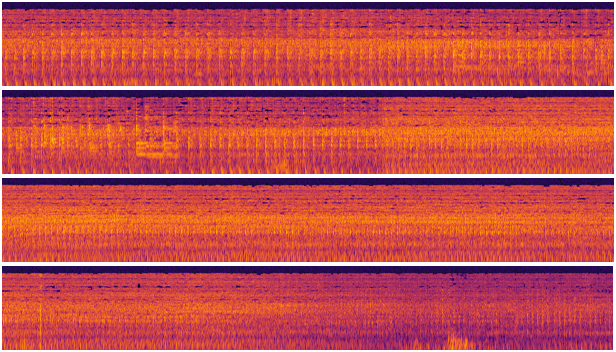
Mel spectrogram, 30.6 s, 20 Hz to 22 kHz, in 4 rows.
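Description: Mahindra Yuvraj 215 tractor's single-cylinder diesel engine chugging steadily under load as it pulls a drill through the soil. It fades near the end as the tractor moves away, with a brief knock shortly before the end.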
